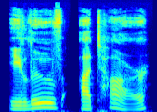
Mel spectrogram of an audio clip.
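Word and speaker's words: Ilúvatar: Valor and the world iluvatar or to pronounce it another way elu atar meaning father of all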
